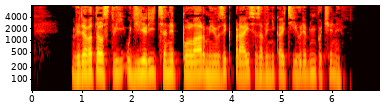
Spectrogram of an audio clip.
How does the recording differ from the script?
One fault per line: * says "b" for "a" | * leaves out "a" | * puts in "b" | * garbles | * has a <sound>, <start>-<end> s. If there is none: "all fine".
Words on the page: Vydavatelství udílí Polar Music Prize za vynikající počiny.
* puts in "ceny"
* puts in "hudební"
